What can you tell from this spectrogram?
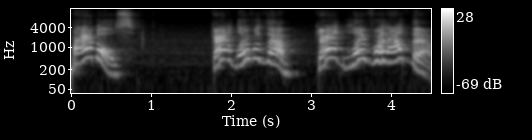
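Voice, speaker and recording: A woman puts on a character voice at an extremely high pitch. She speaks at a very slow pace. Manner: annoyed, muttering.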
